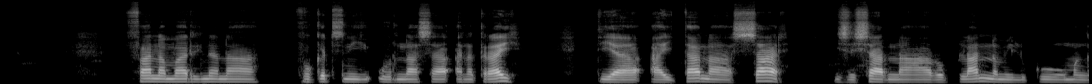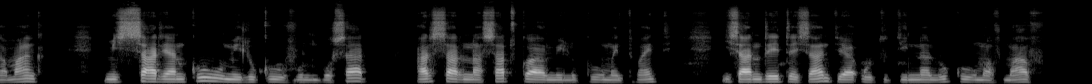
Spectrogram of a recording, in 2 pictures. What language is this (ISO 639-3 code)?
mlg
